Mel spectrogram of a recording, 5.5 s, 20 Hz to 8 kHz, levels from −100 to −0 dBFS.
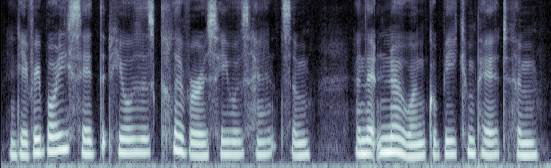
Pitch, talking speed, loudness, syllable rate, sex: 190 Hz, 230 wpm, -16 LUFS, 6.4 syllables/s, female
